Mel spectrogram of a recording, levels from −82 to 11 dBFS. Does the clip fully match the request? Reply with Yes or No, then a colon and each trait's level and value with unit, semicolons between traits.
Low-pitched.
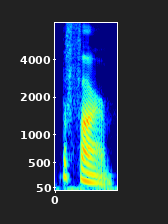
No: medium, 155 Hz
